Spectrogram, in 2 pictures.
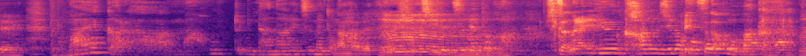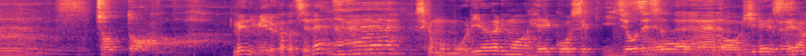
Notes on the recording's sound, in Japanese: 今回、機材と環境の影響で極めて音声がききづらい場合があります。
